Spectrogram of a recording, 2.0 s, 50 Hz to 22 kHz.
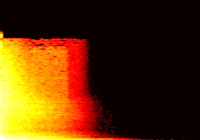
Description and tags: Snare Of God Wet 035
pack, drumset, realistic, set, snare, kit, drum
